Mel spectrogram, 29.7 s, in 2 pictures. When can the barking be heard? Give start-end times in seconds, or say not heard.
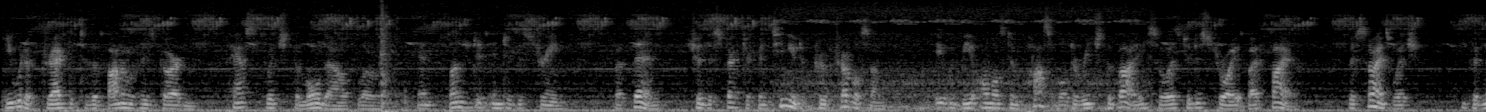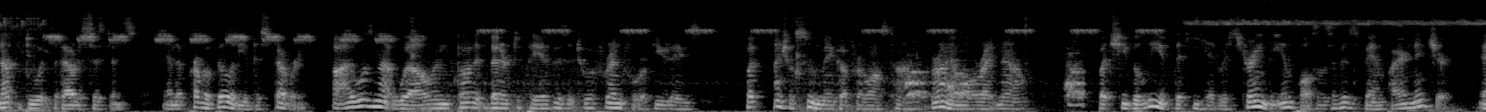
23.9-25.7.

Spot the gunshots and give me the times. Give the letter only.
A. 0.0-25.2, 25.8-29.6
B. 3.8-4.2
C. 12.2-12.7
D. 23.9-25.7
B.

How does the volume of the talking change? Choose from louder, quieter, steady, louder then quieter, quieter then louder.
steady.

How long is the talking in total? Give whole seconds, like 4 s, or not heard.
29 s.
